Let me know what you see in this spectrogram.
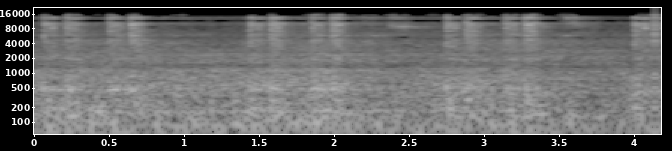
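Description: Electric commuter train (JR Chūō–Sōbu Line local) running past the platform, its wheels clacking over rail joints several times a second over a heavy, steady rumble.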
